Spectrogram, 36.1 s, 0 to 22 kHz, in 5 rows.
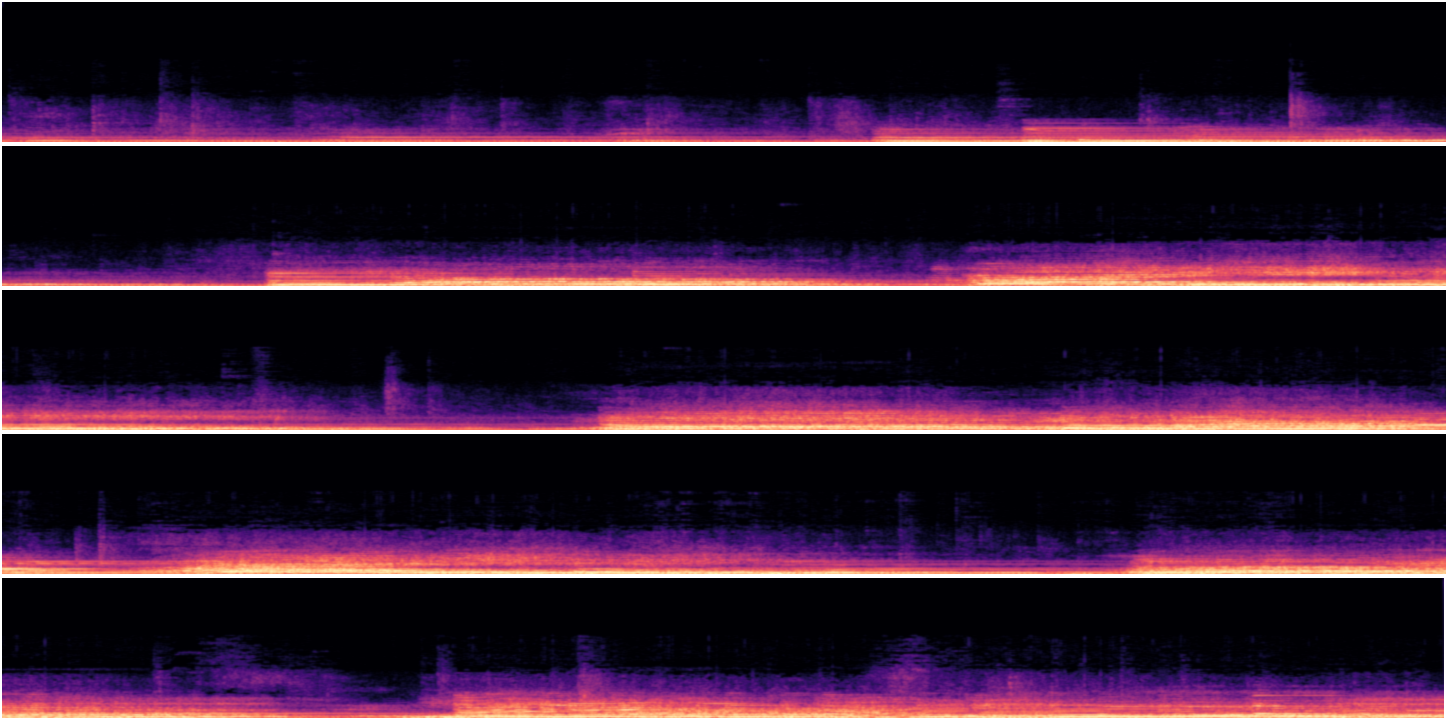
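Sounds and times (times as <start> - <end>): musical accompaniment: 0.0 - 36.0
gospel choir singing a hymn: 6.9 - 36.0.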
